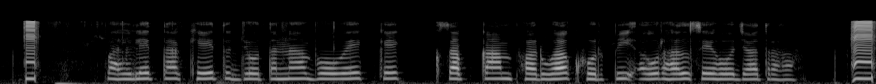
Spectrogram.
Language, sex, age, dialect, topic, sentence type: Bhojpuri, female, 18-24, Western, agriculture, statement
